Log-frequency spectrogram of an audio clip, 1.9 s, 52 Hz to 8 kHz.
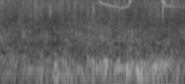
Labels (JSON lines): {"label": "biophony, dolphin", "recorder": "SoundTrap 500"}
